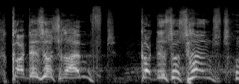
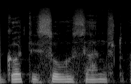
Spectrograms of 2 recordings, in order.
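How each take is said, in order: First: Very high, loud mock screaming; imitated screaming preacher. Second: Slow, soft and gentle. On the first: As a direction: scream it like an over-zealous prophetic preacher's interpreter. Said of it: "prophetische Schreihälse". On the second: Retold or imitated. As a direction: say it softly and tenderly, drawn out. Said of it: "ich spreche über diese Sanftheit Gottes".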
